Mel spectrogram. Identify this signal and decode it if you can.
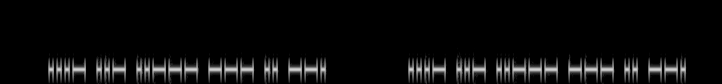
Morse code, heard as a keyed tone, about 30 wpm, 700 Hz. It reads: VU2OIG VU2OIG
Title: DXCC-100 Call Signs - 6 Characters - Repeated 2x - 30wpm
